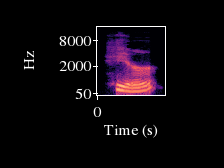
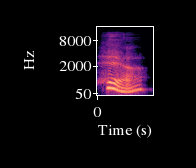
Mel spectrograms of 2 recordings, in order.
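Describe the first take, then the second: First: The word ends with a clear R sound. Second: The word ends in a schwa, with no R. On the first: "North American English" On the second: "British English"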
